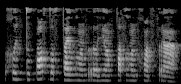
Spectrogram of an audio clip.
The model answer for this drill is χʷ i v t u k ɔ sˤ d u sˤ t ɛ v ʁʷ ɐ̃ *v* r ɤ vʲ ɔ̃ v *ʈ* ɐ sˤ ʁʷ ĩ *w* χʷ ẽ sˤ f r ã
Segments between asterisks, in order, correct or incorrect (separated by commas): correct, incorrect, incorrect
